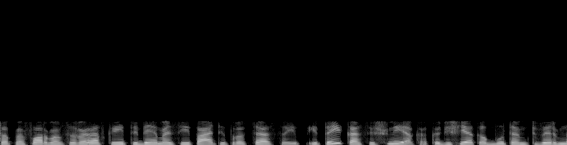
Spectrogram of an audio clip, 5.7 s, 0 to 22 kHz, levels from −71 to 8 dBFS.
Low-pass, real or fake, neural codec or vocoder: 3.6 kHz; fake; autoencoder, 44.1 kHz, a latent of 192 numbers a frame, MeloTTS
